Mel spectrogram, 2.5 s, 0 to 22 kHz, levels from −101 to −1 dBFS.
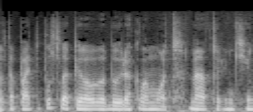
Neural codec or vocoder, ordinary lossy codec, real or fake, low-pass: none; MP3, 64 kbps; real; 14.4 kHz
